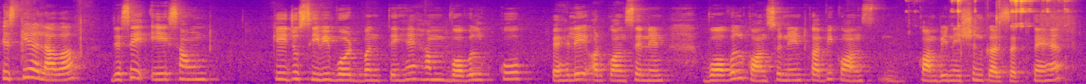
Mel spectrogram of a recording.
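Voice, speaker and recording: A woman with a fairly high voice gives a phonics lesson. She talks very slowly and sounds out each letter separately before blending them. Her manner is patient and explanatory. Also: steady tone, a little hiss or hum. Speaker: phonics teacher.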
